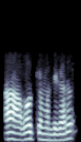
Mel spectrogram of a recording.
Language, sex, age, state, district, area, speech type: Telugu, male, 30-45, Andhra Pradesh, Chittoor, urban, conversation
